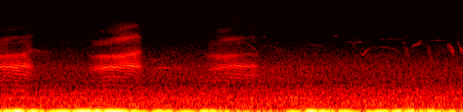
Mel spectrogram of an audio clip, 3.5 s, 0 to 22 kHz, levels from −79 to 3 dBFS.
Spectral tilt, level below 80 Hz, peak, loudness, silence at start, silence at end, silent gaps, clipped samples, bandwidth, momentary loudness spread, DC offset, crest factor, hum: -5 dB/octave; -32 dBFS; -6 dBFS; -39 LUFS; 0 s; 0 s; none; under 0.1%; 6.8 kHz; 6 LU; under 0.1%; 12 dB; none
